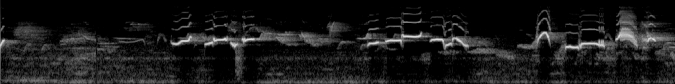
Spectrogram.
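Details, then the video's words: Oriental magpie-robin, used as a lure to get other magpie-robins singing quickly, sings loud, varied whistled phrases, bright slurred notes rising and falling, in quick bursts with brief pauses over faint background hum. "memancing Kacer cepat ngeplong gacor"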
